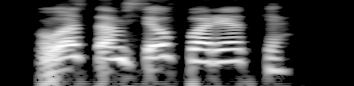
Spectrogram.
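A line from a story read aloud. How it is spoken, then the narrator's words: Snorted from behind door. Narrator (Russian): фыркнул за дверью рыжий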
